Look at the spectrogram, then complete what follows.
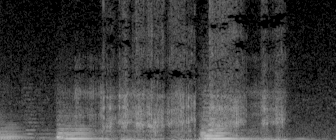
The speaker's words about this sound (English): The pig lay down behind some bushes. Soon he was snoring loudly.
